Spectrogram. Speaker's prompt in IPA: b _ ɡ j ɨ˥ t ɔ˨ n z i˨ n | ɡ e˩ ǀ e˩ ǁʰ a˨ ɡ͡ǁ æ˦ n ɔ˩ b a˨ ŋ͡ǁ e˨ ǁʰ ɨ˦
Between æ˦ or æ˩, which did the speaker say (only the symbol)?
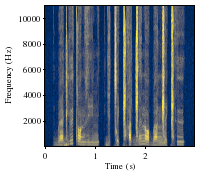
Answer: æ˩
